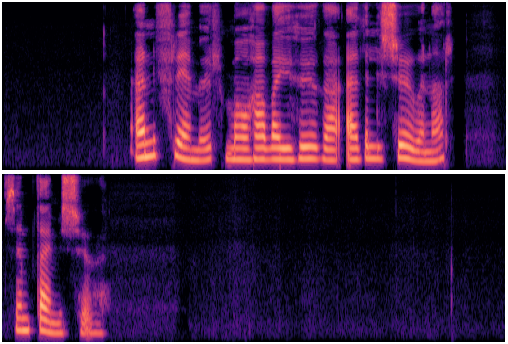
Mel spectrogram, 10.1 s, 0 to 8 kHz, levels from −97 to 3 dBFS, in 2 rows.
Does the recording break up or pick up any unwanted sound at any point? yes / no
no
